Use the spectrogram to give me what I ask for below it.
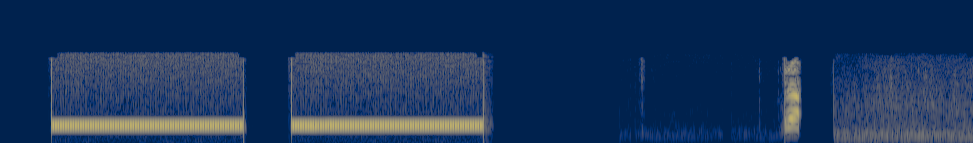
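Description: A telephone dial tone sounds after a dropped call: two long, steady, mid-pitched tones of about two seconds each, separated by a short gap. A faint click, a brief crackle and a patch of low hiss follow.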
